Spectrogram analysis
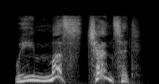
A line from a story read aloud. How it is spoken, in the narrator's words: gasped Nabonidus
